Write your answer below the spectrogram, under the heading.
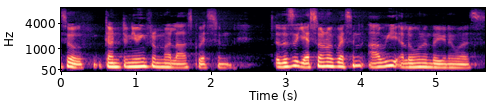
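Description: Pausing long and often, a man with a Keralan accent speaks with a fairly high pitch, a dark, mellow tone and ordinary pitch variation. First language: Malayalam. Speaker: podcast co-host. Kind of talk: casual chat.

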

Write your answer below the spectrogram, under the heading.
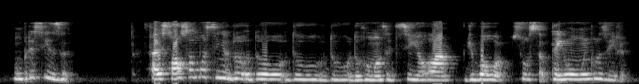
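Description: A woman's plain, everyday voice with ordinary pitch variation. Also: fairly high pitch for a woman, fairly slow pace. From Rio de Janeiro, Brazil. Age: 20s. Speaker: romance novelist. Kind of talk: casual panel discussion.

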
